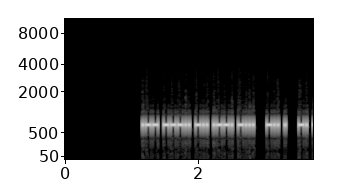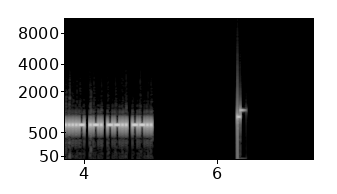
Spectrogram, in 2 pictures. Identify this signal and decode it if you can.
Morse code, heard as a keyed tone, about 42 wpm, 700 Hz. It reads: W8DPB DE N4RZZ
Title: USA Callsign DE Callsign - 5 Characters - 45wpm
